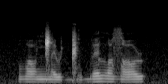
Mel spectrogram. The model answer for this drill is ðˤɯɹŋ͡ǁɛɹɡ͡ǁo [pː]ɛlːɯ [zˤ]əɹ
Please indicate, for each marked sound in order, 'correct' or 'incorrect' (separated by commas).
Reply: incorrect, correct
